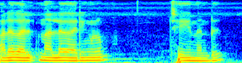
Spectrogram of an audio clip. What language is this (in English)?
Malayalam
